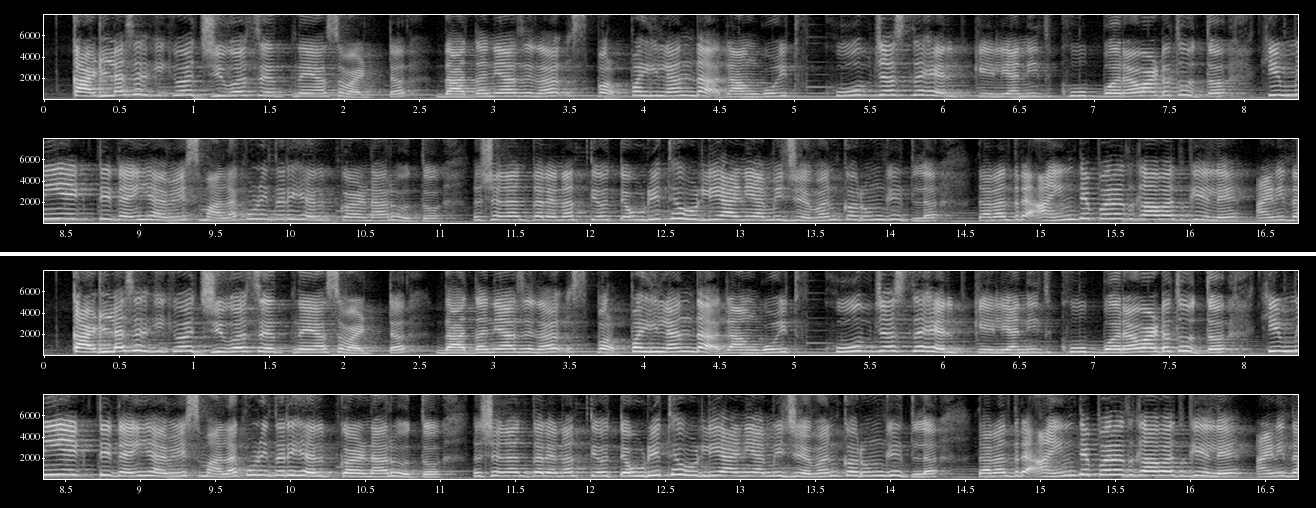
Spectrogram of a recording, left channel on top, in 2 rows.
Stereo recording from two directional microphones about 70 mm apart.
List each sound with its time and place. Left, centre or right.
0.2 s a woman's voice: right
1.3 s a woman's voice: right
3.4 s speech: right
3.9 s a woman's voice: right
4.4 s a woman's voice: right
5.8 s a woman's voice: right
8.4 s a woman's voice: right
8.8 s a woman's voice: right
9.5 s a woman's voice: right
11.2 s speech: right
12.2 s a woman's voice: right
12.6 s a woman's voice: centre
13.0 s a woman's voice: centre
13.4 s a woman's voice: right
